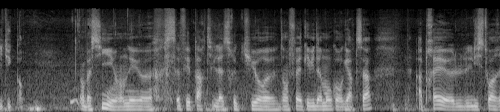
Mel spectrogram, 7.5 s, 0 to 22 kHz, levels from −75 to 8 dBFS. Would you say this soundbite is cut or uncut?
cut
